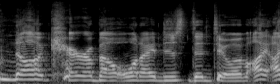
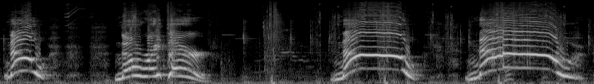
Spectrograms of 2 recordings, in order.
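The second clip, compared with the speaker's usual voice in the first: high shrieking no's; panicked screaming; slower than usual. Real, not acted. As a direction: scream no over and over.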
